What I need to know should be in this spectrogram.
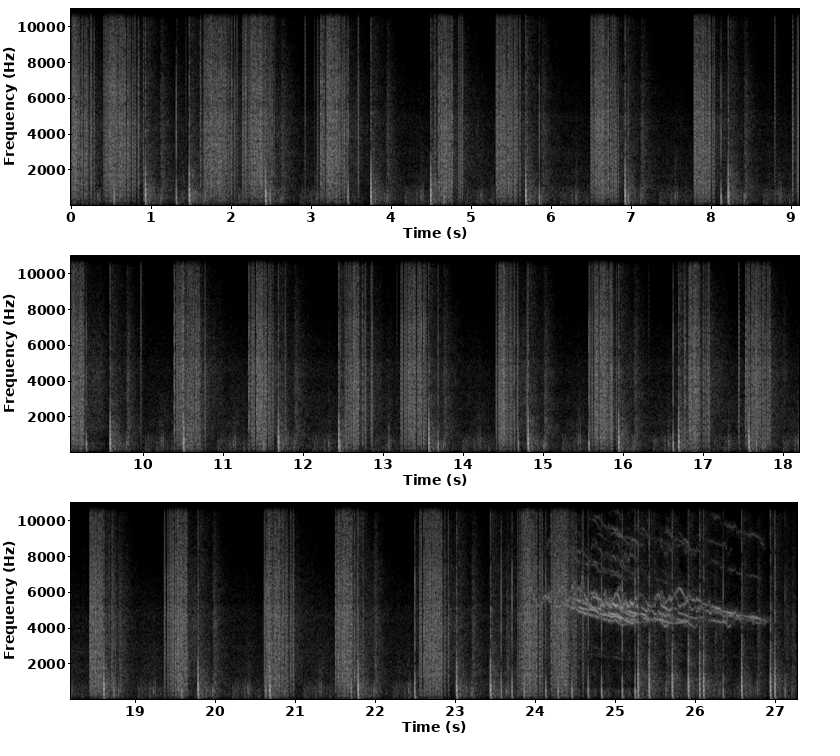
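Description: Fireworks shells burst with sharp bangs, one after another.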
